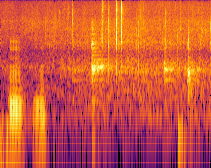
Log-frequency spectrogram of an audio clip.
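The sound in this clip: Onion frying in a pan as it turns golden gives a steady, crackling sizzle with a few light stirring clatters, and a voice is heard briefly at the start.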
